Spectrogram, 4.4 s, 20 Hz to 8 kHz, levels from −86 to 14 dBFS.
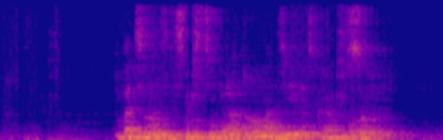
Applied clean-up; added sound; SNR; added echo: neural separator model SepFormer DNS4.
